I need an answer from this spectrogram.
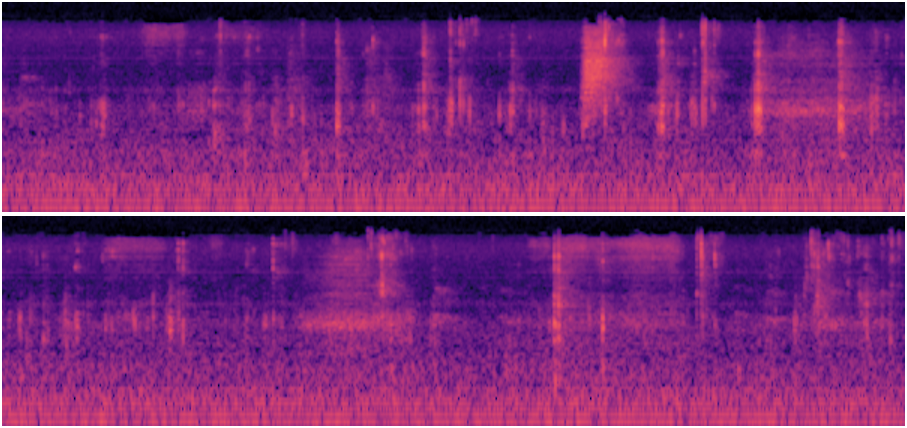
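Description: Close-miked mouth sounds of a person chewing a mouthful of a meat-filled tortilla wrap: soft, irregular wet clicks and smacks over a faint steady low hum.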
